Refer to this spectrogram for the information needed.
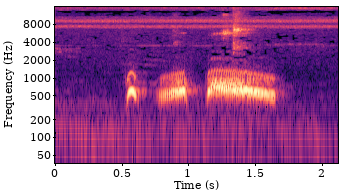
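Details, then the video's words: Spotted dove call used as a lure to coax a kept dove into calling; in the wild it calls other doves. One low cooing phrase: a short clipped note, a rounder coo, then a long drawn-out coo that sags at the end. "TEKUKUR TAK KUNJUNG BUNYI PUTAR SUARA TEKUKUR INI"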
